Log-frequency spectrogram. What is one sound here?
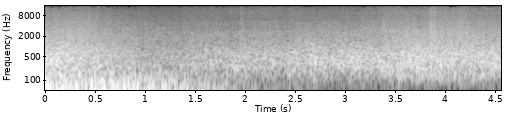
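Open sea water churns and laps.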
